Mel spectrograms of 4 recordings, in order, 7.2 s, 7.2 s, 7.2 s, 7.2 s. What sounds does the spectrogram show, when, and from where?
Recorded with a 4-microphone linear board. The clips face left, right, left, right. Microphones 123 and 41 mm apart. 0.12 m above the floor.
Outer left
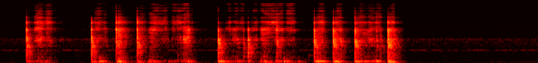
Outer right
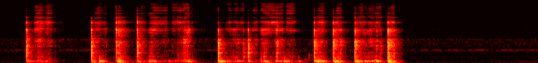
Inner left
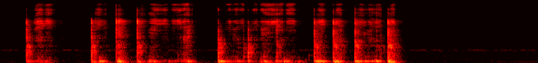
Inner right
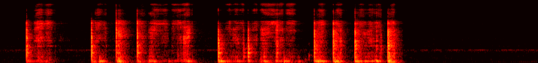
0.3 s writing: 45° right (ahead or behind), 0.6 m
